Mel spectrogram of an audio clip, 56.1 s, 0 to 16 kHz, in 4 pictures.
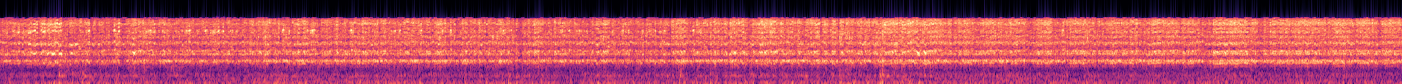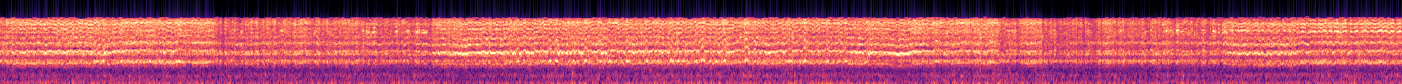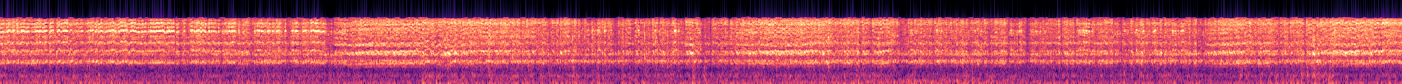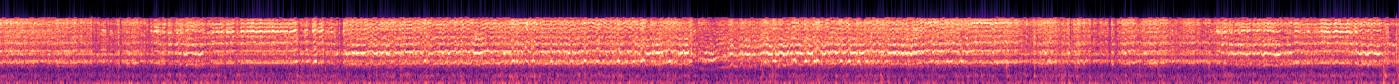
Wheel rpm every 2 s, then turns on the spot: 230, 230, 230, 230, 230, 240, 230, 220, 230, 210, 200, 200, 230, 230, 230, 230, 220, 230, 230, 230, 230, 230, 220, 200, 180, 190, 230, 220.
none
